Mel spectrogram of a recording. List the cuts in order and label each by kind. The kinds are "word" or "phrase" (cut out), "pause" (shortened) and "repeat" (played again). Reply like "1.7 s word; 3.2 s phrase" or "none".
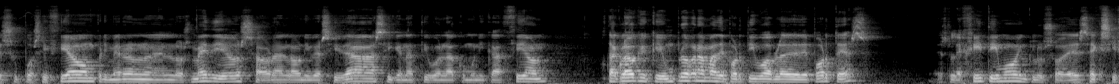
none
